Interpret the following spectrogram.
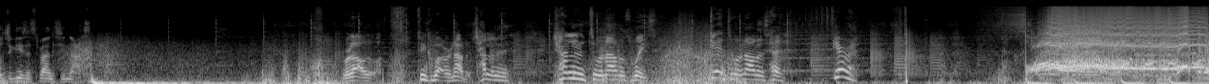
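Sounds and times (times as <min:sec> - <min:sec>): loud music with steady beat: 0:10.2 - 0:12.0.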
